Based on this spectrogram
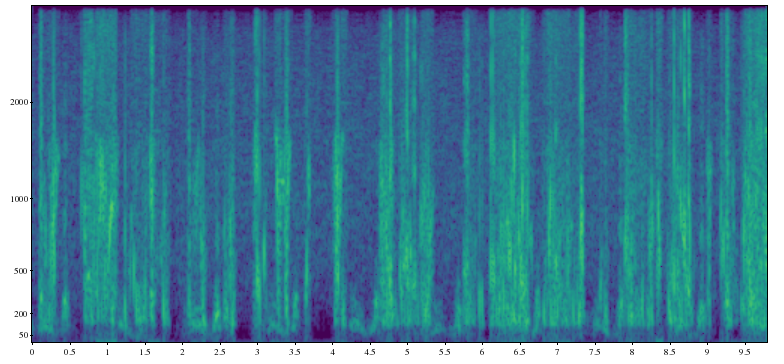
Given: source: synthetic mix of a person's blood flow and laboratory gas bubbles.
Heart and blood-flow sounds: Doppler ultrasound of blood flow; precordium
0.08-0.36 s: bubbles
0.64-1.17 s: bubbles
1.21-1.83 s: bubbles
2.06-2.35 s: bubbles
2.55-2.74 s: bubbles
2.94-3.15 s: bubbles
3.24-3.47 s: bubbles
3.62-3.73 s: bubbles
4.00-4.21 s: bubbles
4.62-5.36 s: bubbles
5.73-6.05 s: bubbles
6.08-6.71 s: bubbles
6.79-7.38 s: bubbles
7.56-7.71 s: bubbles
7.88-8.43 s: bubbles
8.46-8.83 s: bubbles
8.98-9.07 s: bubbles
9.17-9.81 s: bubbles
From the record:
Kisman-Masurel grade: 444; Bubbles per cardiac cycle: continuous sound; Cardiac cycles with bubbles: 100%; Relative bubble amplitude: maximal (0.775 to 0.999); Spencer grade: 4 (maximum detectable bubble signal sounding continuously throughout systole and diastole of every cardiac period, and overriding the amplitude of the normal cardiac signals); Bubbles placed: only in the low amplitude regions of the cardiac cycle

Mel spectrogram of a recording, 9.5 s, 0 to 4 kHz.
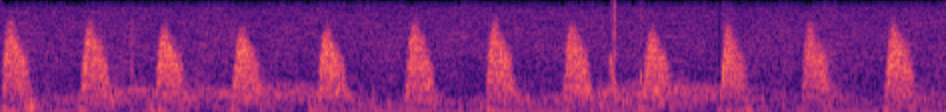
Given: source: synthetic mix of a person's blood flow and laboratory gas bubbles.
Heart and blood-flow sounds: Doppler ultrasound of blood flow; subclavian vein
6.06-6.22 s: bubbles
6.37-6.45 s: bubbles
From the record:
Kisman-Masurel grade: 112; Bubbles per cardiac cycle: 1 to 2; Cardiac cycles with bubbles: 1 to 10%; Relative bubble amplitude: moderate (0.250 to 0.450); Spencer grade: 1 (occasional bubble signal discernible with the cardiac motion signal, with majority of cardiac periods free of bubbles); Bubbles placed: anywhere in the cardiac cycle

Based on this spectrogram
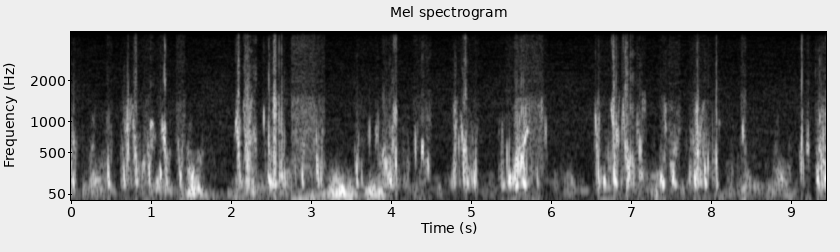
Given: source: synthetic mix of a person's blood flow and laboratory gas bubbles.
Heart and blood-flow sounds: Doppler ultrasound of blood flow; precordium
0.00-0.08 s: bubbles
0.43-0.52 s: bubbles
0.61-1.25 s: bubbles
1.31-1.45 s: bubbles
2.03-2.33 s: bubbles
2.38-2.71 s: bubbles
2.75-3.17 s: bubbles
3.53-3.67 s: bubbles
3.71-3.75 s: bubbles
3.79-4.25 s: bubbles
4.28-4.51 s: bubbles
4.75-5.10 s: bubbles
5.34-5.96 s: bubbles
6.53-7.20 s: bubbles
7.35-7.64 s: bubbles
7.71-8.12 s: bubbles
8.37-8.46 s: bubbles
9.10-9.25 s: bubbles
9.29-9.45 s: bubbles
From the record:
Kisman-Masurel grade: 333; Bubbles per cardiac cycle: rolling drumbeat, 9 or more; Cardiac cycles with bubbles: 50 to 99%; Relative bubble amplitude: loud (0.450 to 0.775); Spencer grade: 3 (all of the cardiac periods contain showers or single bubble signals, but not dominating or overriding the cardiac motion signals); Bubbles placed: only in the low amplitude regions of the cardiac cycle

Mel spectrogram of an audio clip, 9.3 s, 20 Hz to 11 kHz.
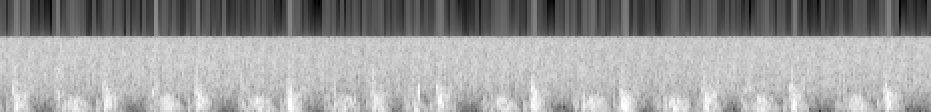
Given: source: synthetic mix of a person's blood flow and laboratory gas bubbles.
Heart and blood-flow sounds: Doppler ultrasound of blood flow; precordium
0.54-0.62 s: bubbles
1.50-1.60 s: bubbles
4.16-4.22 s: bubbles
From the record:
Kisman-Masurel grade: 121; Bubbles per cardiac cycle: 1 to 2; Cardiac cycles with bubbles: 10 to 50%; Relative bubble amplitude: barely perceptible (0.100 to 0.250); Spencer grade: 2 (many but less than half of the cardiac periods contain bubble signals, singularly or in groups); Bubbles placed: anywhere in the cardiac cycle

